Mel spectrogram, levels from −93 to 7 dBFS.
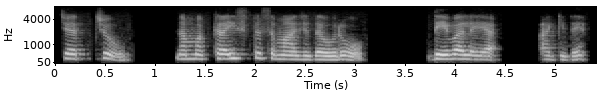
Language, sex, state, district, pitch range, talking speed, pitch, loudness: Kannada, female, Karnataka, Mysore, 200-240 Hz, 65 wpm, 225 Hz, -17 LUFS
